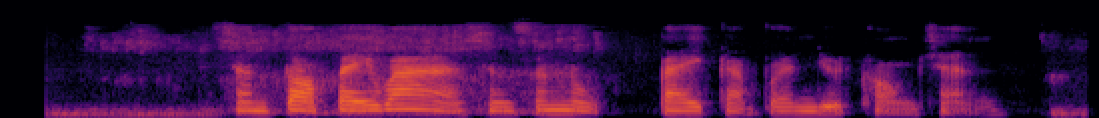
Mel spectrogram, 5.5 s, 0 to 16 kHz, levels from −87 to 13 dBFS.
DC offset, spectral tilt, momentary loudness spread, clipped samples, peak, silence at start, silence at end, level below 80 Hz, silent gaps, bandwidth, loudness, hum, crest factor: under 0.1%; -4.5 dB/octave; 22 LU; under 0.1%; -6 dBFS; 0.25 s; 0.05 s; -74 dBFS; none; 8 kHz; -27 LUFS; none; 22 dB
